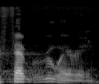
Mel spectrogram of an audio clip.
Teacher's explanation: Yeah, it's not February like January. You got to get that R in there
